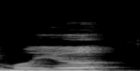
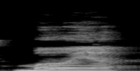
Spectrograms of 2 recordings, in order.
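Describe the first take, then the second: First: Manhã with the nasal last syllable stressed; final-syllable stress. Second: Manha with MA stressed, ending unstressed; first-syllable stress. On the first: Teacher reading NH examples, saying manhã with stressed nasal ending. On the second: Teacher correcting his example to manha, stressing the first syllable. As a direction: say manha as MA-nha, no stressed final ã. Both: Shown as a demonstration. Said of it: "Perdão".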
